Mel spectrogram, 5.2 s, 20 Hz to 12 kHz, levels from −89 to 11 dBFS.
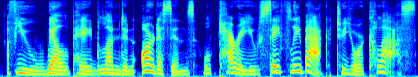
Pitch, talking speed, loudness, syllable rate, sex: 185 Hz, 160 wpm, -21 LUFS, 4.2 syllables/s, female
